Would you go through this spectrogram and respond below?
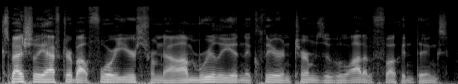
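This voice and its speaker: A man's voice: lowish voice, flat delivery, fast, darkish tone, clean tone, no echo, studio quality. A man in his twenties chatting casually on a livestream, rambling and profane, often stopping to restart his sentences. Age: 20s. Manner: rambling, profane, self-interrupting. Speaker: livestream host.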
